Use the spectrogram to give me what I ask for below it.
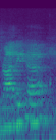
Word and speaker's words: Rathika: do the lesson so it's radika sitsa by E so sits by e um it's it's not really hard you just read it phonetically 12 letters it's not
